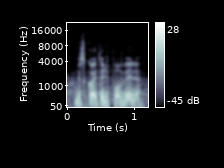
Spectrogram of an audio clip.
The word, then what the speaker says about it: biscoito de polvilho: Biscoito de polvilho.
